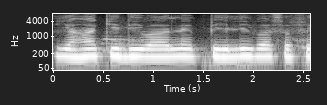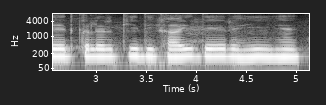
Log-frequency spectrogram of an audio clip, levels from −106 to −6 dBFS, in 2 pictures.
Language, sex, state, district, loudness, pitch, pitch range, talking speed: Hindi, male, Uttar Pradesh, Lalitpur, -12 LUFS, 150 Hz, 145-150 Hz, 140 wpm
